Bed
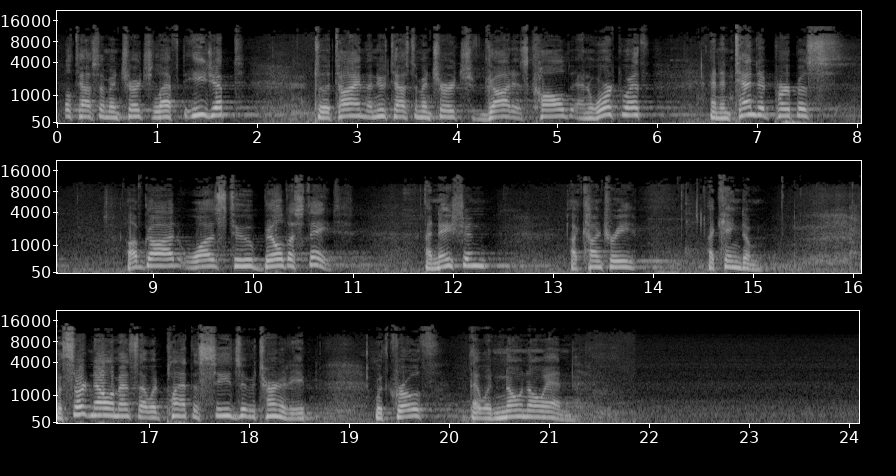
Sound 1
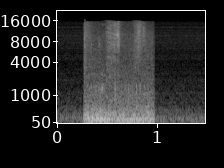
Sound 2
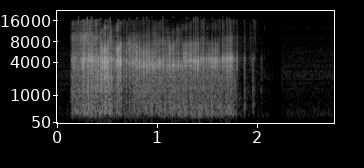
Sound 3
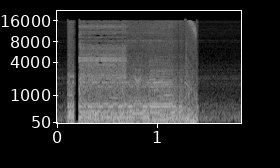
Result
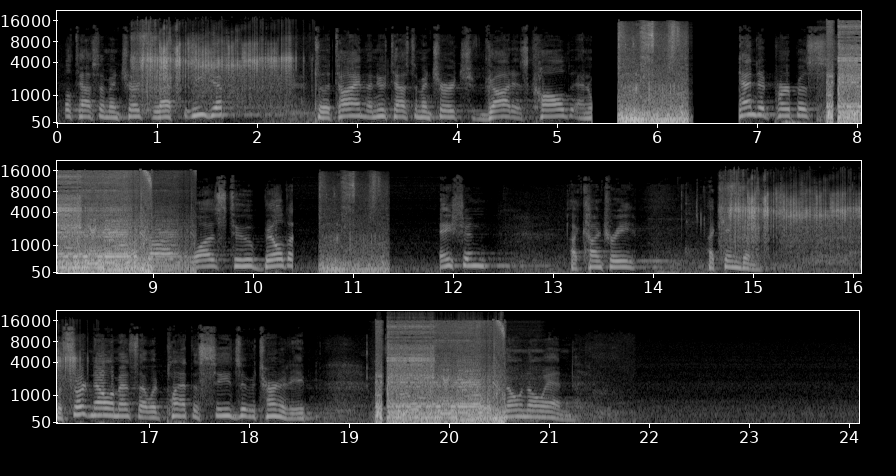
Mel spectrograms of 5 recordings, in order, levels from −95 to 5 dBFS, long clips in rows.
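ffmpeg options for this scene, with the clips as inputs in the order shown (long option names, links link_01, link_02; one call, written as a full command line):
ffmpeg -i bed.wav -i cue0.wav -i cue1.wav -i cue2.wav -filter_complex "[2:a]asplit=2[link_01][link_02];[1:a]asplit=2[link_03][link_04];[3:a]asplit=2[link_05][link_06];[0:a]volume=-8.5dB[link_07];[link_03]agate=range=-50dB:threshold=-44dB:ratio=16:release=100:detection=peak[link_08];[link_05]aecho=1:1:505:0.237[link_09];[link_06]aeval=exprs='clip(val(0),-1,0.0531)':channel_layout=same[link_10];[link_07]asplit=3[link_11][link_12][link_13];[link_11]atrim=end=5.344[link_14];[link_08]atrim=end=1.48,asetpts=PTS-STARTPTS,volume=-1dB[link_15];[link_12]atrim=start=6.816:end=10.394[link_16];[link_04]atrim=end=1.48,asetpts=PTS-STARTPTS,volume=-11dB[link_17];[link_13]atrim=start=11.866[link_18];[link_01]atrim=end=2.77,asetpts=PTS-STARTPTS,volume=-5dB,afade=type=in:duration=0.004:curve=hsin,afade=type=out:start_time=2.766:duration=0.004:curve=hsin,adelay=590[link_19];[link_09]atrim=end=1.84,asetpts=PTS-STARTPTS,afade=type=in:duration=0.004:curve=hsin,afade=type=out:start_time=1.836:duration=0.004:curve=hsin,adelay=7590[link_20];[link_02]atrim=end=2.77,asetpts=PTS-STARTPTS,volume=-6.5dB,afade=type=in:duration=0.004:curve=hsin,afade=type=out:start_time=2.766:duration=0.004:curve=hsin,adelay=14510[link_21];[link_10]atrim=end=1.84,asetpts=PTS-STARTPTS,volume=-1.5dB,afade=type=in:duration=0.1,afade=type=out:start_time=1.74:duration=0.1,adelay=19160[link_22];[link_14][link_15]acrossfade=duration=0.004:curve1=hsin:curve2=hsin[link_23];[link_23][link_16]acrossfade=duration=0.004:curve1=hsin:curve2=hsin[link_24];[link_24][link_17]acrossfade=duration=0.004:curve1=hsin:curve2=hsin[link_25];[link_25][link_18]acrossfade=duration=0.004:curve1=hsin:curve2=hsin[link_26];[link_26][link_19][link_20][link_21][link_22]amix=inputs=5:normalize=0" out.wav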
